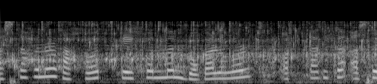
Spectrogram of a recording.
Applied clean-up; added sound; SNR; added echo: none; Fill (with liquid); 6 dB; none.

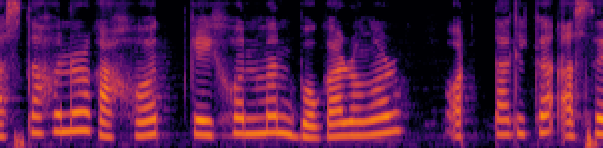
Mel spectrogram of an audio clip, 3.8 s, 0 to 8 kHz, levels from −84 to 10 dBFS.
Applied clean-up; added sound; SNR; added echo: none; none; none; none.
